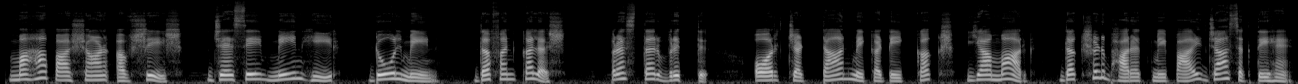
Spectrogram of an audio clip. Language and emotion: Hindi, neutral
